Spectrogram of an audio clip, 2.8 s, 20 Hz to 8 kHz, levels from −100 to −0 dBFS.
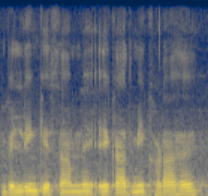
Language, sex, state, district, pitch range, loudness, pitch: Hindi, male, Uttar Pradesh, Lucknow, 115-125 Hz, -14 LUFS, 120 Hz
